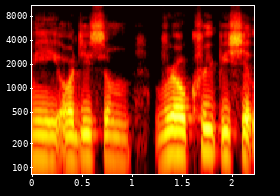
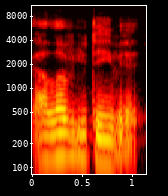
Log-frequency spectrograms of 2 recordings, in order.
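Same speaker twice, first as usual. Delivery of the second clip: much softer, tender and hushed; soft tender goodbye; 9 dB quieter than usual. Retold or imitated. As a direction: let it fade out lovingly. Girlfriend says goodbye tenderly.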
